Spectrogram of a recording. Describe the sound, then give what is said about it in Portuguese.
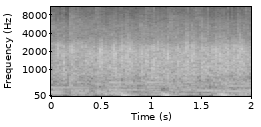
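Applause for a radio show crew member, continuous dense clapping that stays level without a break. “Uma salva de palmas pra ele, produção. Salva de palmas pro Batata.”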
